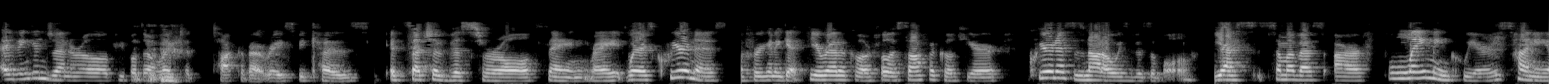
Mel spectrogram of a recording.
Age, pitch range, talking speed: 10-29, 185-225 Hz, 165 wpm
